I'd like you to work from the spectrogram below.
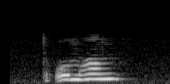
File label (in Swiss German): "umhang", alsace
